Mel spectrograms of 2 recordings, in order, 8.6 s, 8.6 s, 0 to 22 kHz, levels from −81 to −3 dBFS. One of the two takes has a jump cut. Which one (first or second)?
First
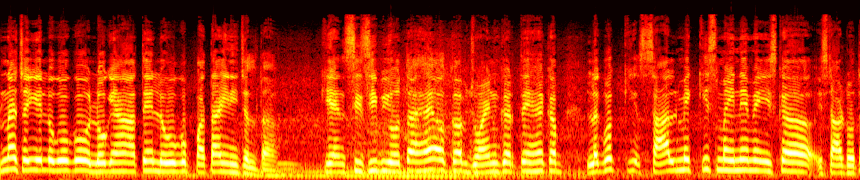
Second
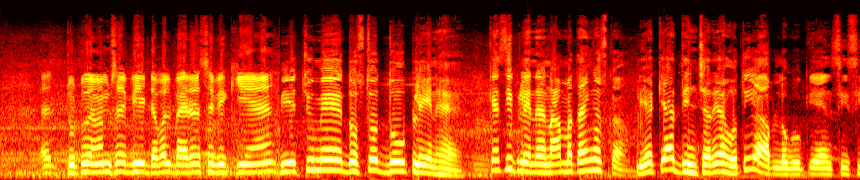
second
